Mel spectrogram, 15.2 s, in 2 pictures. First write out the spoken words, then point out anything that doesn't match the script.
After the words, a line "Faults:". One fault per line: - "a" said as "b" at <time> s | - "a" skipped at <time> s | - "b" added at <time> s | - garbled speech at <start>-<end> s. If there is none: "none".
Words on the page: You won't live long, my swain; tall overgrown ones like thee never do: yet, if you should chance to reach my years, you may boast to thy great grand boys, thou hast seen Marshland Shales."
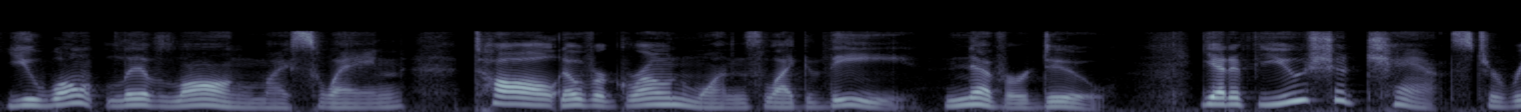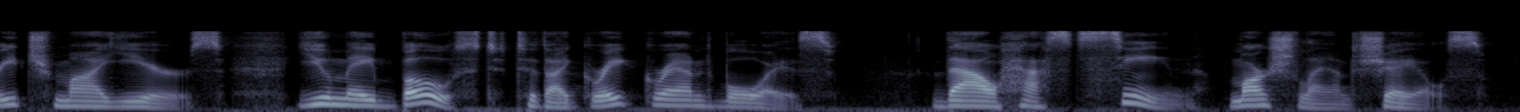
You won't live long, my swain; tall overgrown ones like thee never do: yet, if you should chance to reach my years, you may boast to thy great grand boys, thou hast seen Marshland Shales."
Faults:
none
